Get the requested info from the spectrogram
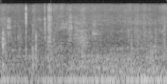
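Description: Handling noise from a handheld camera being carried: scattered short scrapes and knocks of the device rubbing against clothing, over a steady low hum.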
